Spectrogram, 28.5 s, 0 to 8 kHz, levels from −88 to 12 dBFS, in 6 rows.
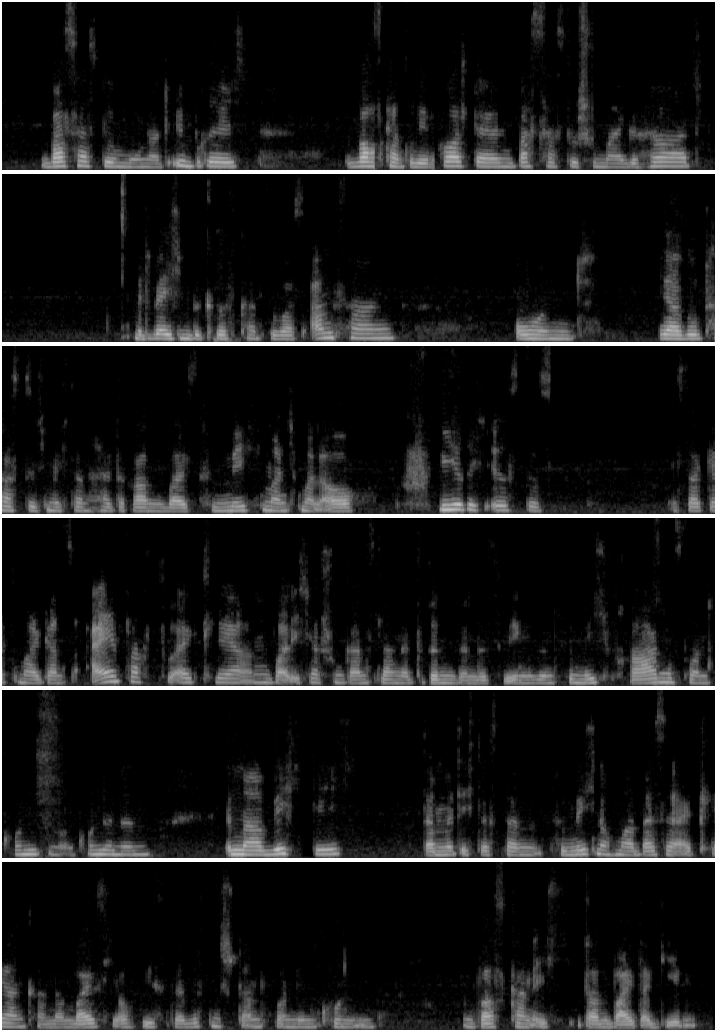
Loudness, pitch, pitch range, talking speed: -29 LUFS, 185 Hz, 170-200 Hz, 200 wpm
